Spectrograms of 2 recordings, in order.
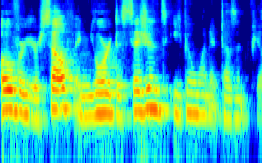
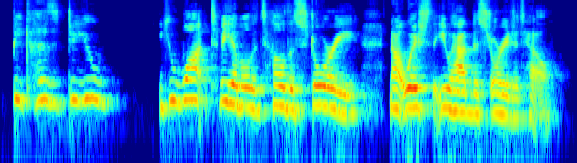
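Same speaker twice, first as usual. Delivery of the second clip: tearful voice, on the verge of crying; 4 semitones higher than usual. Speaker tells listeners what they hope for them, on the verge of tears. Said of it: "Sorry, I'm going to cry".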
